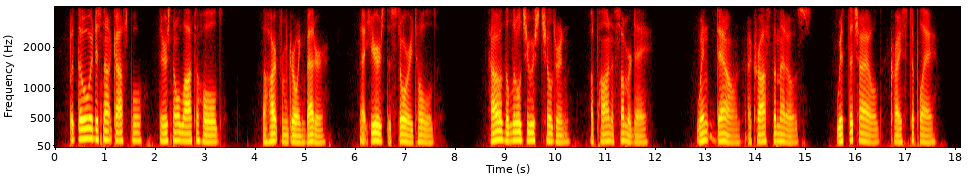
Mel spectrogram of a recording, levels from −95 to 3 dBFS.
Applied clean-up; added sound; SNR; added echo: none; none; none; none.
